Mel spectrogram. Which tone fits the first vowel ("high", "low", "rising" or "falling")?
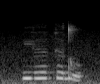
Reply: high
